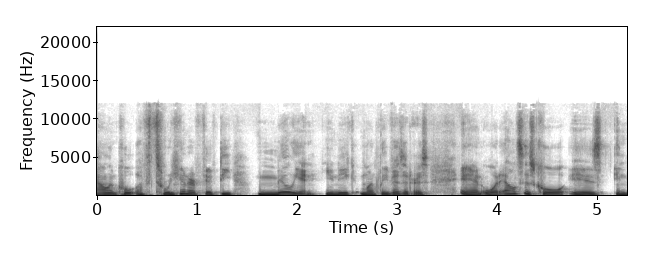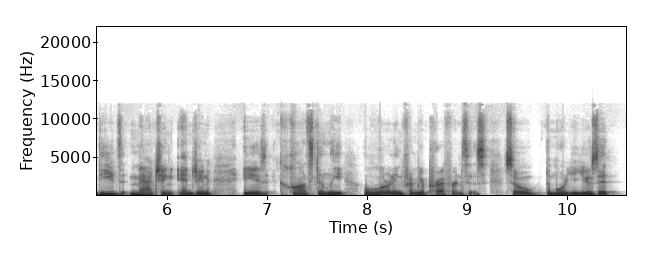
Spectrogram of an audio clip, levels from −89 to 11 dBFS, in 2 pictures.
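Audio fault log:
throughout, gain pumping: input gain likely set far too high, so a fast limiter clamps down on each loud burst of speech. The gain swings by roughly 15 dB, leaving levels squashed together.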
